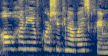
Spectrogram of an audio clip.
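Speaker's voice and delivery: a mild gush of an indulgent parent; permissive loving parent. Shown as a demonstration. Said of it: "or saying to them".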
